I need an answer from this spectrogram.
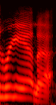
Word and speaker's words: Rihanna: If you listen to the radio, and Rihanna, she said it was Rihanna. I'm going to call her Rihanna.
